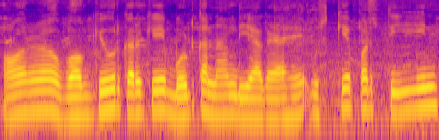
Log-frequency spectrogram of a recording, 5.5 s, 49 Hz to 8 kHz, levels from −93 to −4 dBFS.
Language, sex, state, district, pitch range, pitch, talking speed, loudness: Hindi, male, Gujarat, Gandhinagar, 120-150 Hz, 135 Hz, 130 wpm, -17 LUFS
